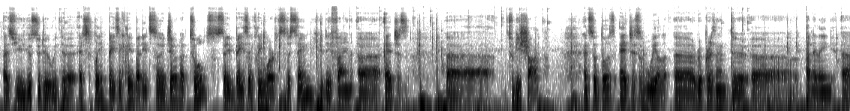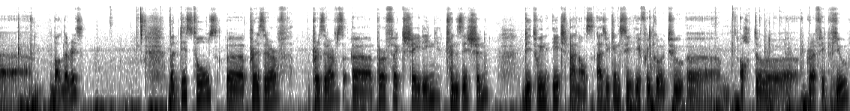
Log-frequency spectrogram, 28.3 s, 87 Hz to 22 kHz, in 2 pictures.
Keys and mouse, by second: 2.2 click, 4.6 Tab, 5.2 2, 7.1 shift+middle click, 8.4 middle click, 9.0 shift+click, 10.0 click, 10.4 click, 11.9 click, 14.5 Tab, 24.9 KP_5.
